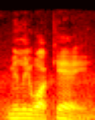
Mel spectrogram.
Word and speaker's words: Milwaukee: Actually, good Milwaukee. Actually, it's pronounced Milywake, which is Elgangquin for the good land.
